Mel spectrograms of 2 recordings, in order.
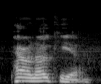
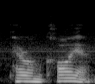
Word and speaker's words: paronychia: Paronychia, or paronchia. There are different ways you can pronounce this.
